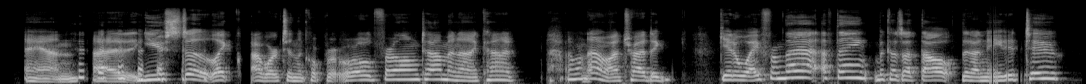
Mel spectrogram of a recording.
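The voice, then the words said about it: Strong Southern US accent. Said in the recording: “you can probably tell from my accent, I'm super Southern”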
